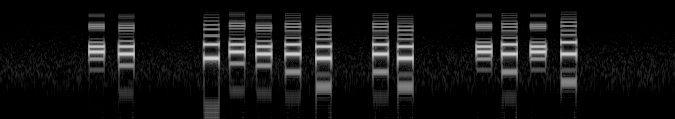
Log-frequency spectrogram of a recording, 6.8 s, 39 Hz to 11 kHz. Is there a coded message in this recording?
Yes: DTMF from 0.9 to 5.8 s, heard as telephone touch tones, dialled by hand, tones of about 160 ms. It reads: *7 20781 81 *8*9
